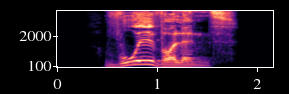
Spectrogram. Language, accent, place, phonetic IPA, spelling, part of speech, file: German, Germany, Berlin, [ˈvoːlˌvɔləns], Wohlwollens, noun, De-Wohlwollens.ogg
- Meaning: genitive singular of Wohlwollen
